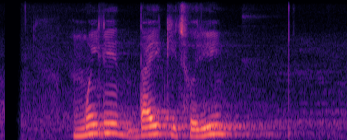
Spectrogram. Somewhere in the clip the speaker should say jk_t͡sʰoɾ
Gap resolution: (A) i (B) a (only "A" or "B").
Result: A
